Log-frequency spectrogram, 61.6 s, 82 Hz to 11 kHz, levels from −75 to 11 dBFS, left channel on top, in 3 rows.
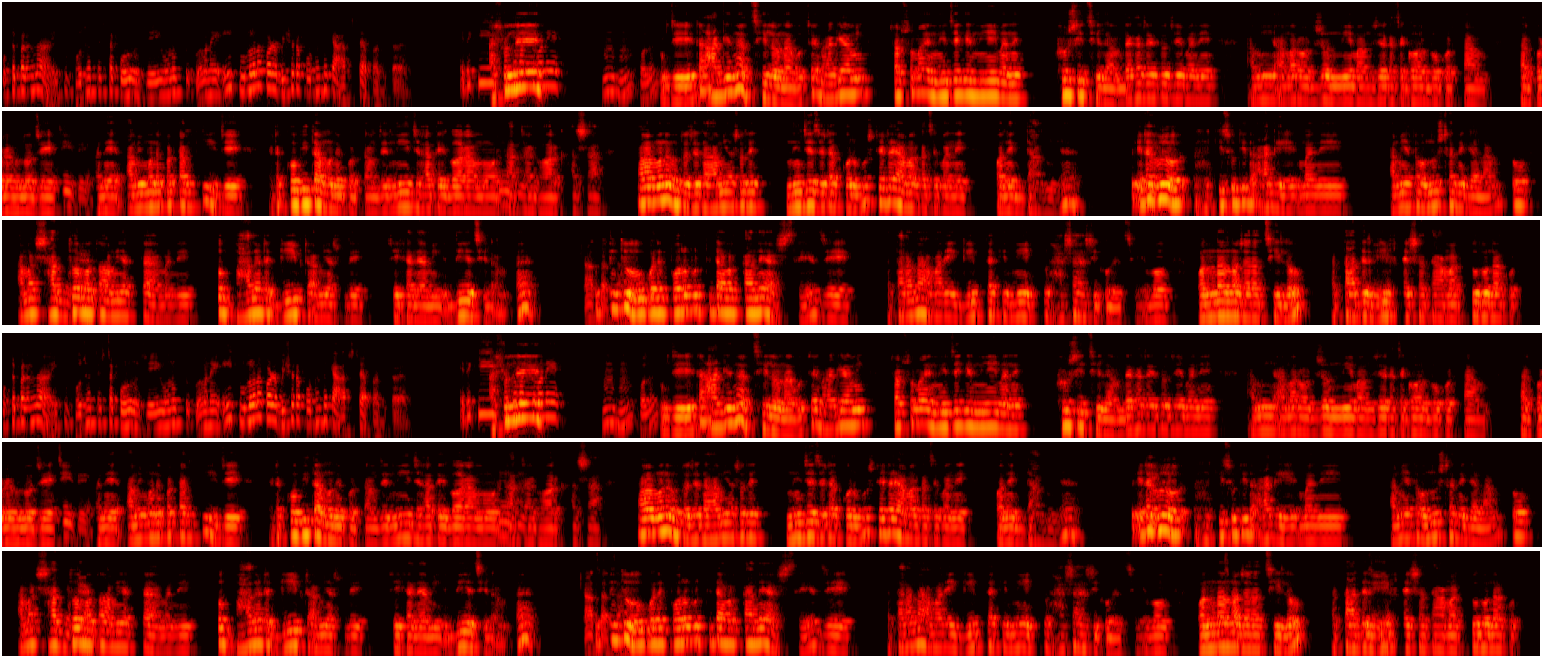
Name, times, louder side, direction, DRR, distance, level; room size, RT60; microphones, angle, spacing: voice 1, 0.2-5.4 6.1-7.4 8.0-8.8 21.3-21.7 27.1-27.7 35.8-36.0 41.9-42.3 48.8-49.4 57.4-57.6 59.3-59.6, right 2 dB, 65° right, 2.2 m, -41 dB
voice 2, 6.5-7.2 8.8-11.5 11.9-13.6 14.1-16.1 16.6-19.8 20.2-21.3 21.8-23.7 24.1-28.5 29.0-30.6 31.0-33.4 33.8-34.9 35.6-38.4 39.0-40.9 41.3-43.6 43.9-45.9 46.3-48.1 49.0-52.3 53.0-56.6 57.0-58.4 59.0-61.2, left 1 dB, 55° left, 4.2 m, -33 dB
12.5 x 6.1 x 2.8 m
head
